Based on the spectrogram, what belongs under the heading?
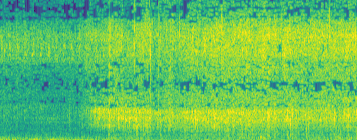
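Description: Food frying in hot oil in a pot on a portable gas stove: a loud, crackling sizzle starts about a second in and carries on over a steady high hiss.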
